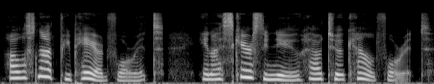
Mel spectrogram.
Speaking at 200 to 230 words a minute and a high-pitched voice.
Yes: fast, 205 wpm; high, 240 Hz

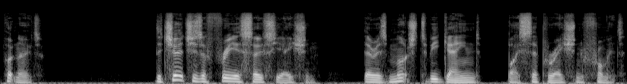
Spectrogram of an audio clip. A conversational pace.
Yes: average, 160 wpm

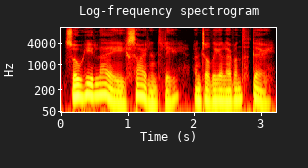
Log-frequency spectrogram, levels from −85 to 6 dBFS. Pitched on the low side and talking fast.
No: low, 105 Hz; average, 150 wpm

